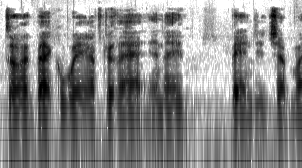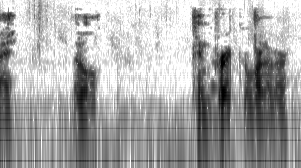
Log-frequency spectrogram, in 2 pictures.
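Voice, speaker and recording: A man's voice: lowish voice, completely flat delivery, moderate pace, creaky. A man chatting casually as a player in a tabletop role-playing game. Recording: faint room noise.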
